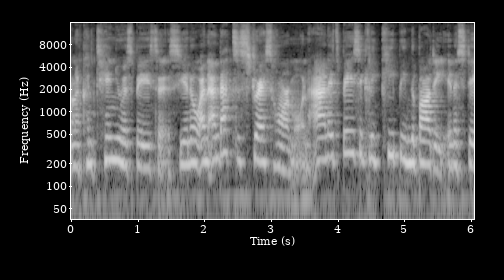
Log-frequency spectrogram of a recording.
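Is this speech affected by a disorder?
No.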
